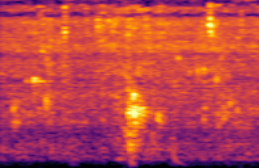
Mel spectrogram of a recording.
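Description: Soaked red peas are rinsed in water, giving a soft swish and trickle with a single clearer splash near the middle, quiet and close, with no voices.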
